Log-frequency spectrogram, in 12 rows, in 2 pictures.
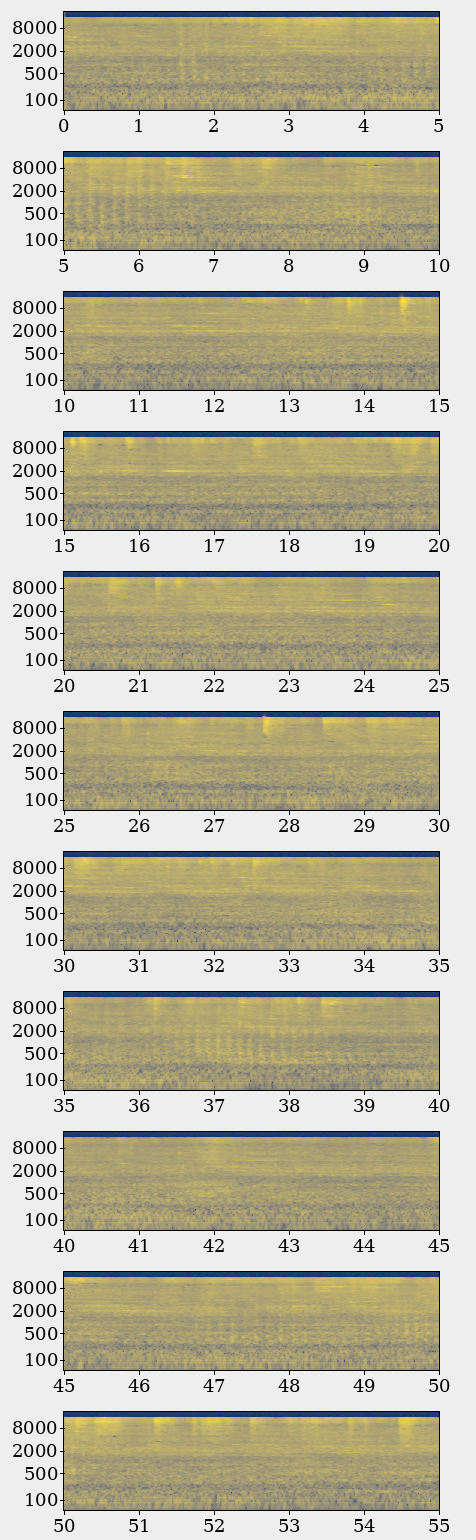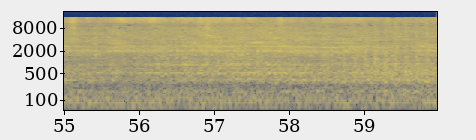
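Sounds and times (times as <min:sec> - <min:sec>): freight train wheels rumbling: 0:00.0 - 0:59.9
faint high wheel squeal: 0:06.4 - 0:07.8, 0:14.5 - 0:21.2.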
